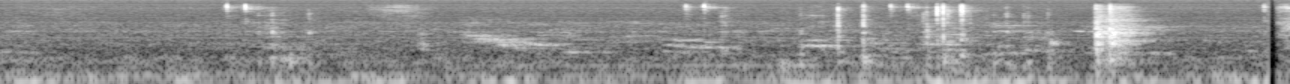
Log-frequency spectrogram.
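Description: Faint computer keyboard and mouse clicks: a few scattered taps, then a quicker run of clicks about four to five seconds in, over a low steady hum.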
